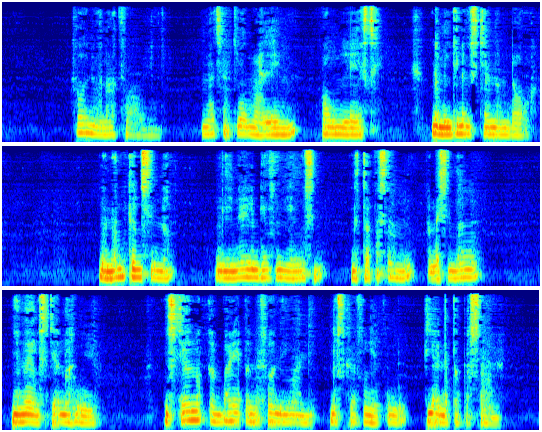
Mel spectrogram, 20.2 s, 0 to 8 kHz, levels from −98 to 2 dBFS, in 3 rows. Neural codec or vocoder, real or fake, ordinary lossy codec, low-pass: codec, 44.1 kHz, 1.7 kbps, Pupu-Codec; fake; MP3, 32 kbps; 7.2 kHz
